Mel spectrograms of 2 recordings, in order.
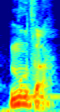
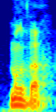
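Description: First: It is said in a northern English accent. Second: It is said in a northern English accent.

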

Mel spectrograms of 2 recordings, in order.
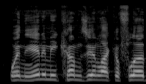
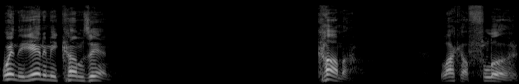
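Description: First: It flows without a break after 'comes in'. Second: There is a break after 'comes in'.

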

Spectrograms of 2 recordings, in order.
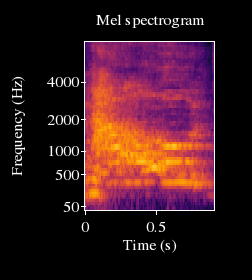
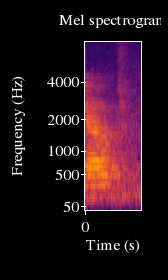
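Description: First: It is said loudly and dramatically. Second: It is said flatly, without drama.

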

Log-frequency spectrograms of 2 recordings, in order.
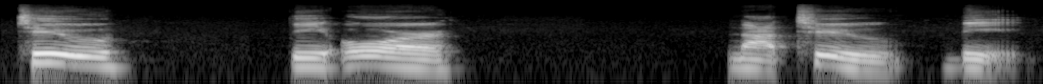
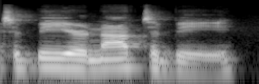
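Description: First: Stress falls on to, or, and to. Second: Stress falls on be, not, and be.

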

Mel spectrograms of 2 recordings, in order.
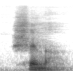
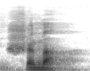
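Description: First: A light e vowel follows the sh. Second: There is no vowel between sh and m. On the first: "ça devient un « et » léger" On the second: "eux, ils disent Shema"

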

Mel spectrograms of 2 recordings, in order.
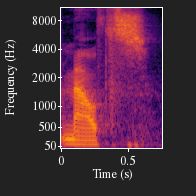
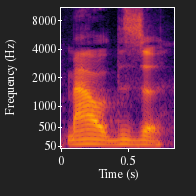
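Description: First: The word ends in an s sound. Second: The word ends in a z sound. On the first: The speaker calls it wrong. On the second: The speaker calls it right. "mouths with a Z at the end"

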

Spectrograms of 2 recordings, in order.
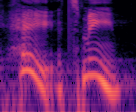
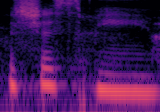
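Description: First: It sounds upbeat, confident and self-assured. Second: It sounds small, deflated and weepy.

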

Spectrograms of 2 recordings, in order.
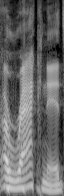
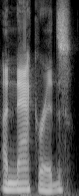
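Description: First: The word begins with the sounds 'arach'. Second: The word begins with the sounds 'anach'. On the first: The speaker calls it right. "I knew they're arachnids" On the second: The speaker calls it wrong. "I knew they weren't anachrids"

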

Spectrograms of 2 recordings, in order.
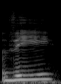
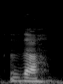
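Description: First: The vowel is long, like 'thee'. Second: The vowel is short, like 'thuh'. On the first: This form is used before a vowel. "before a vowel" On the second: This form is used before a consonant. "Before a consonant"

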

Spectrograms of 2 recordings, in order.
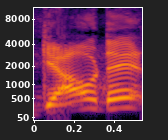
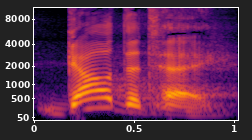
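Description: First: The word is said with two syllables. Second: The word is said with three syllables. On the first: The speaker calls it wrong. "I've been mispronouncing what it's called" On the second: The speaker calls it right. "Three syllables, not two"

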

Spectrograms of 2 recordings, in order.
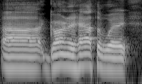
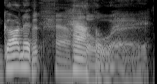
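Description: First: It is said in the speaker's normal voice. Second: It is said in a grand, put-on voice.

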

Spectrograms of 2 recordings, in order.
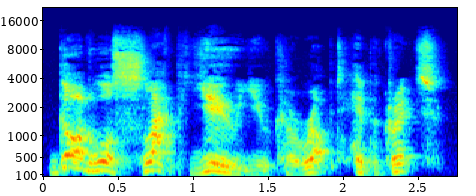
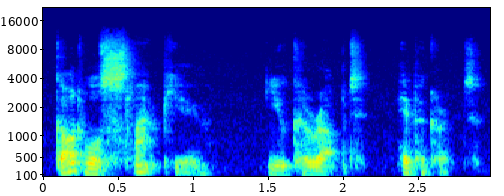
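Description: First: It is said in an angry, heated voice. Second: It is said in a calm, controlled voice. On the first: The speaker has lost his temper. "whether Paul has lost it" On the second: The speaker gives a stern but composed rebuke. "he's saying this calmly"

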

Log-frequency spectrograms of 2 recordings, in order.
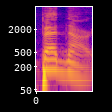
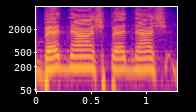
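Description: First: The name is said with a North American pronunciation. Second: The name is said with its Czech pronunciation. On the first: This is how the player himself prefers it. "Bednar in a North American pronunciation" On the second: This is how people in the home country say it. "everybody from the Czech Republic, I know Bednarz"

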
